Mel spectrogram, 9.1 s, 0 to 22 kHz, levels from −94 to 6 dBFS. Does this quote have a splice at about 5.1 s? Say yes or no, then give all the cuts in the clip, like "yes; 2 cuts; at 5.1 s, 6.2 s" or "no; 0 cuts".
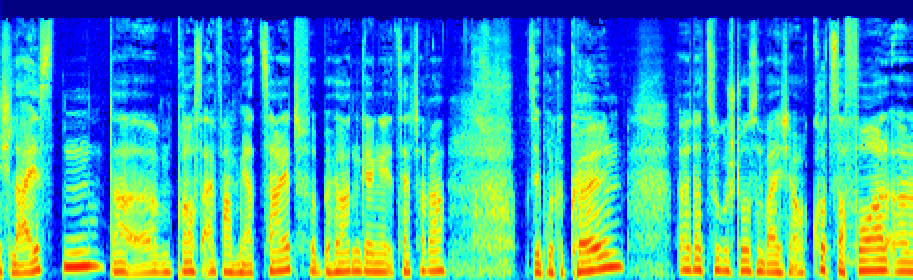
yes; 1 cut; at 5.1 s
